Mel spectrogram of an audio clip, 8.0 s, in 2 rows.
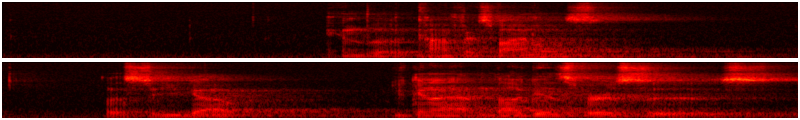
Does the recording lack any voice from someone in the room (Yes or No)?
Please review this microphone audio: Yes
